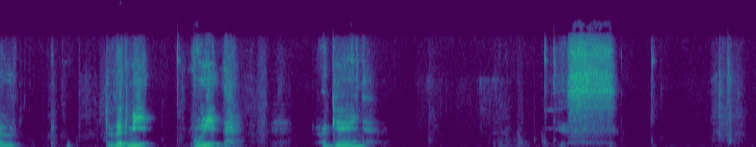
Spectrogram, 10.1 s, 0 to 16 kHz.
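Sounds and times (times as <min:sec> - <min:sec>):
computer mouse clicks: 0:07.0 - 0:07.6, 0:08.6 - 0:08.9, 0:09.5 - 0:10.0.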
